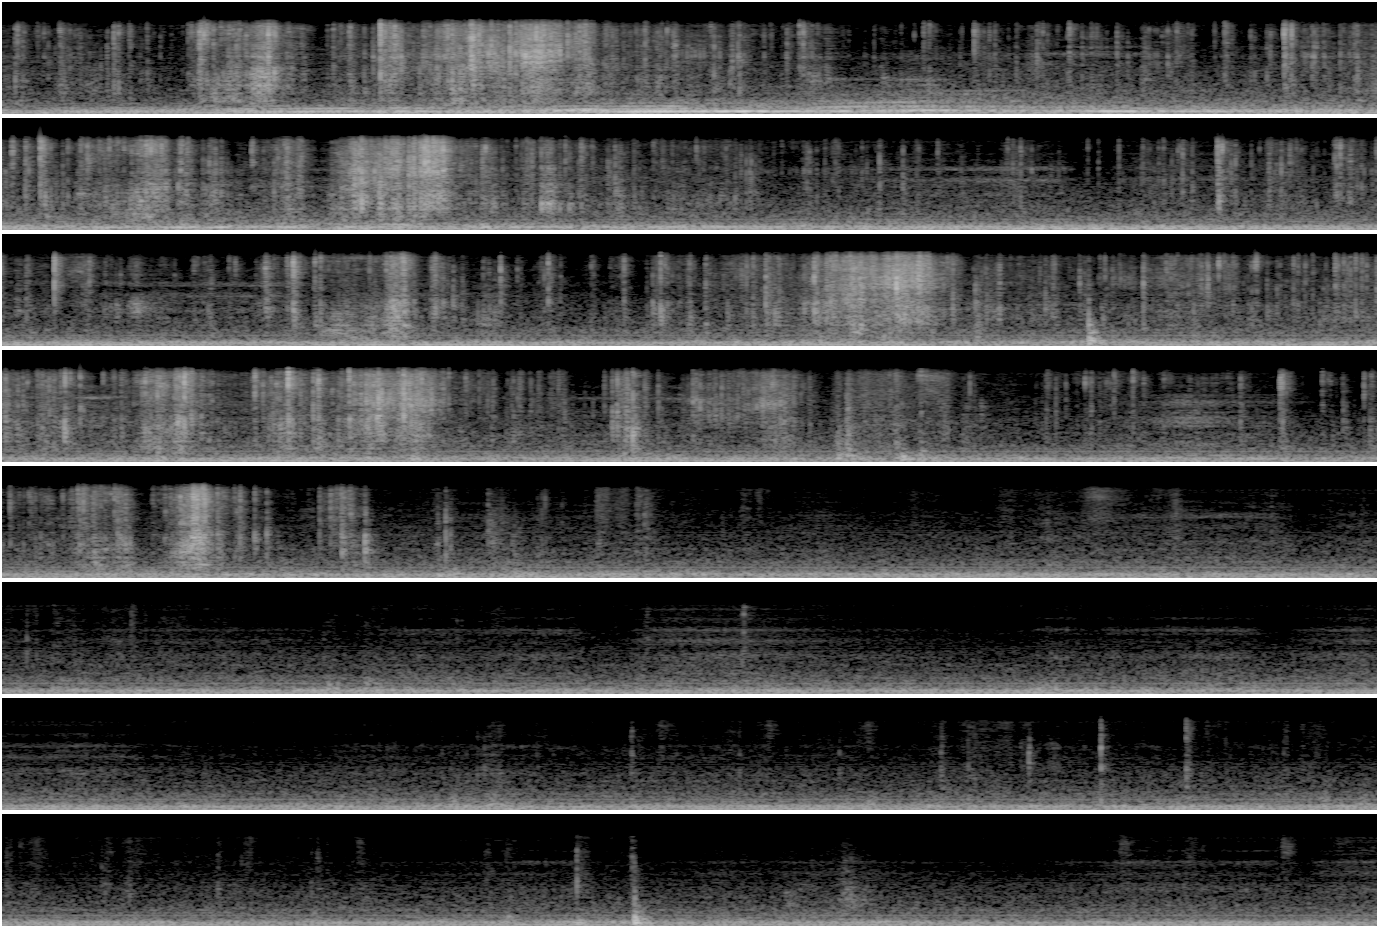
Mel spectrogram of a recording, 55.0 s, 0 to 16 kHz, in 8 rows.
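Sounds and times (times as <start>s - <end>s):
foil wrapper crinkling: 0.0s - 30.3s
cards being shuffled: 0.0s - 30.8s
steady low hum: 0.0s - 55.0s.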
